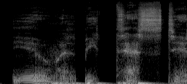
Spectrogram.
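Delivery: breathy, whispered dragon-like voice. Voicing a voice that speaks to a player in a dream: draconic voice. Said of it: "you hear a draconic voice speak to you".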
